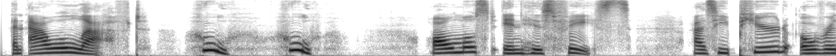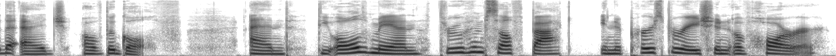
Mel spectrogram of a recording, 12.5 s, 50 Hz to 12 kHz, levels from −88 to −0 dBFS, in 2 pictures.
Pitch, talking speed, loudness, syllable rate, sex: 230 Hz, 145 wpm, -19 LUFS, 4.3 syllables/s, female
